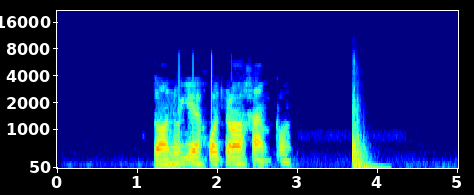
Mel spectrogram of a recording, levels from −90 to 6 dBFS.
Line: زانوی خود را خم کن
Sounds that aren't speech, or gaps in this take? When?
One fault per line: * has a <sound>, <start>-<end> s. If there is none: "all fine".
* has a thud, 3.7-4.2 s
